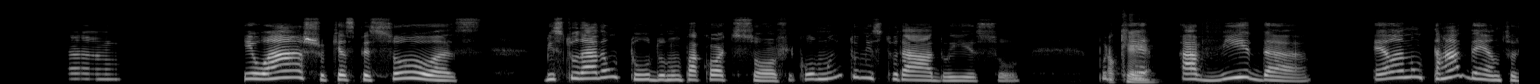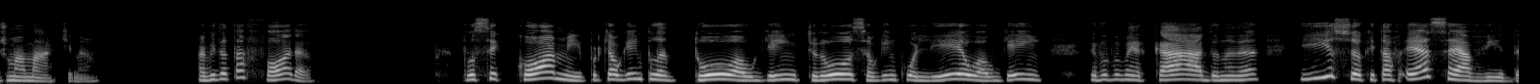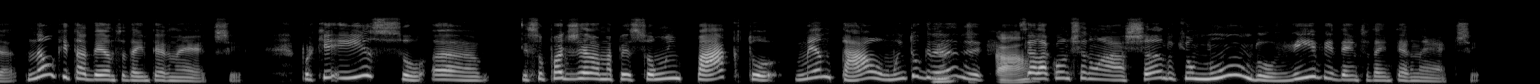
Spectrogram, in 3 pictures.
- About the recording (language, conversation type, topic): Portuguese, podcast, O que você pensa sobre o cancelamento nas redes sociais?
- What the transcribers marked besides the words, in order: none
